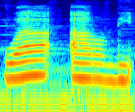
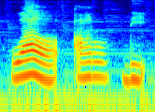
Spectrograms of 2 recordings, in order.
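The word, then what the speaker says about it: وَالْأَرْضِ: l yaitu dibaca jelas Jadi dibacanya waal-ardhi itu ya l-nya harus dibaca bukan dibacanya wa Ardi tapi waal-ardhi jadi l-nya itu harus dibaca contoh yang kedua ada Wal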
